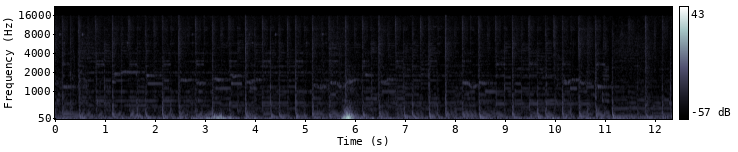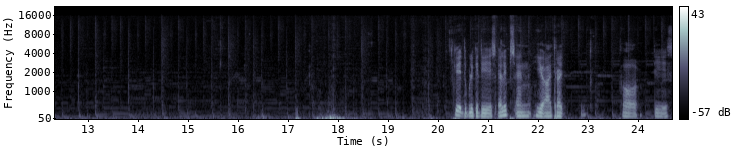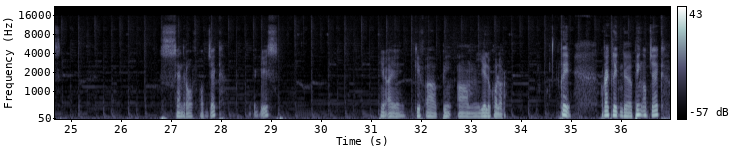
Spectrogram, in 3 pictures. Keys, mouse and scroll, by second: 0.1 ctrl+click, 0.5-1.6 ctrl+drag, 2.7 click, 3.8 shift+click, 5.3 click, 5.7-6.7 drag, 14.9 click, 15.8 ctrl+scroll down 2, 16.5 ctrl+click, 16.7 click, 18.6 click, 19.7 click, 21.0 ctrl+d, 21.3-25.5 ctrl+drag, 25.6 ctrl+scroll up 2, 26.1-27.7 ctrl+drag, 29.5 click, 30.1 click, 31.1 click, 33.3 click, 33.8 click, 34.3 ctrl+scroll down 1, 34.6 ctrl+click, 36.3 click.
